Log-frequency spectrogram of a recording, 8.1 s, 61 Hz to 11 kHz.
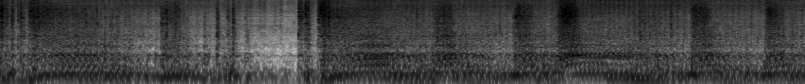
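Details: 1981 Ford Mustang 5.0 carbureted V8, parked since 1996, fed by a temporary electric fuel pump: uneven lumpy running that nearly dies at about three seconds then surges back; horrible vacuum leak suspected, distributor timing also suspected.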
